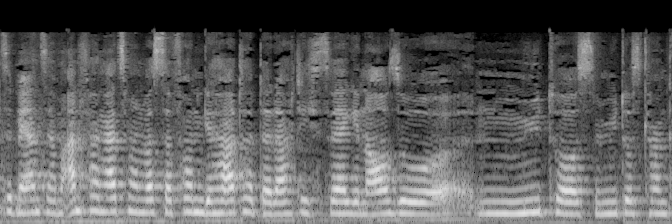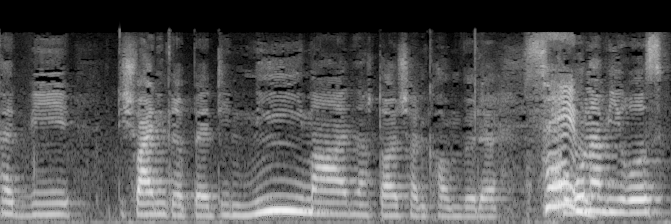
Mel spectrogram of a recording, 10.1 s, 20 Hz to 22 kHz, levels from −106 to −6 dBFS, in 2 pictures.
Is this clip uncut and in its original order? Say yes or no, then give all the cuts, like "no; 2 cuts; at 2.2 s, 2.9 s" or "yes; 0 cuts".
yes; 0 cuts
